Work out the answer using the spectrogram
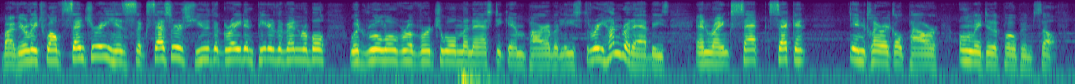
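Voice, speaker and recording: A man's voice: a little high, normal speed. A man giving a recorded history lecture, explaining in a conversational way with dry asides and occasional mid-word self-corrections.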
